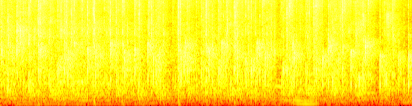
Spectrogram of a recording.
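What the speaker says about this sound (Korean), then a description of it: "우리 저분께 박수 한번 주세요." An audience applauds at a talk-style lecture event in a hall, a dense, steady wash of many hands clapping that stays loud and even, with a few individual claps standing out near the end.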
